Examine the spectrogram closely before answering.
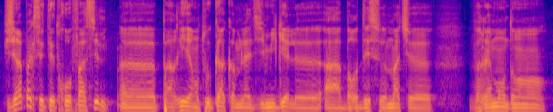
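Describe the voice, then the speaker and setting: Very low-voiced male panelist. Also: steady tone, normal speed. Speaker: football panelist. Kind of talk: football analysis in casual chat.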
